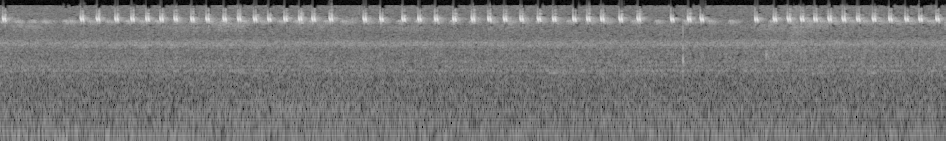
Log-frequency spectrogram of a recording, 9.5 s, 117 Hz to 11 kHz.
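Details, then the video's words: Black cricket calling in a 2020 National Institute of Biological Resources recording: after a brief quiet start, crisp high chirps come in a fast regular rhythm, with a couple of short gaps, against a low hiss. "검은귀뚜라미, 여러번 듣기, 곤충소리"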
